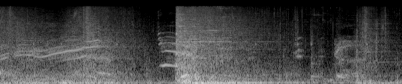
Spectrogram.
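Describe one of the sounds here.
Flames roar and crackle in a burst of fire.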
